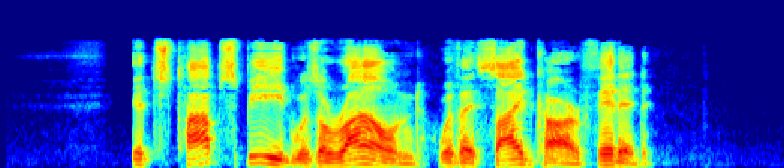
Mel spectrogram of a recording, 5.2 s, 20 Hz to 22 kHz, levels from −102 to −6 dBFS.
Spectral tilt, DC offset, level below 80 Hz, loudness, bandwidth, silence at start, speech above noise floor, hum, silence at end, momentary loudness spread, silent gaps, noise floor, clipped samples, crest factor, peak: -4 dB/octave; under 0.1%; -58 dBFS; -18 LUFS; 8.8 kHz; 0.9 s; 63 dB; none; 0.9 s; 10 LU; none; -82 dBFS; under 0.1%; 18 dB; -2 dBFS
